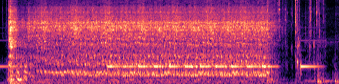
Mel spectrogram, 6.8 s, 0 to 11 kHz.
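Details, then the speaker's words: 1990 Cadillac that starts cold but cranks without starting once warm; the security light goes out and the fuel pump is heard running. About five seconds of steady cranking with a constant starter whine and no firing. The cause was a failed ignition coil, not VATS. "it will not start so a next logical step you gotta determine for yourself is is it a fuel problem or is it an ignition problem"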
